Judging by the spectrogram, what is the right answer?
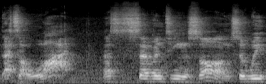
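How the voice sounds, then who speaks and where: A man speaks against noticeable background noise. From US South (South Florida). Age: 50s. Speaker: death metal vocalist. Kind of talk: interview. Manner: casual, conversational.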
